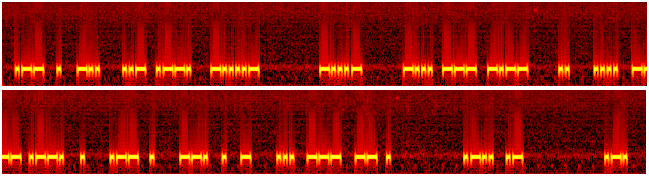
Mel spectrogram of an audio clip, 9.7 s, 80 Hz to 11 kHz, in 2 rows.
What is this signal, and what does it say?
Morse code, heard as a keyed tone, about 50 wpm, spaced as for 38 wpm, 660 Hz. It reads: WED UP- <BT> BOY I HOPE WE GET SOME LAR
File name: archived / CRSnet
